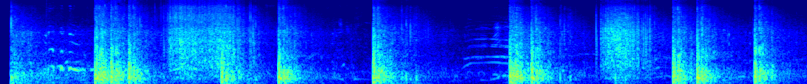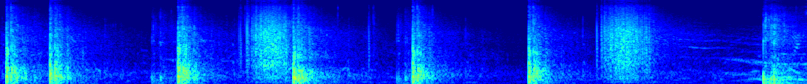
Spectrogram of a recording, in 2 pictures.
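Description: Fireworks going off: a series of sharp bangs, a little over one a second, each fading out in a short rolling echo.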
